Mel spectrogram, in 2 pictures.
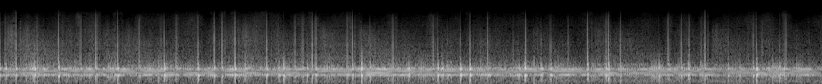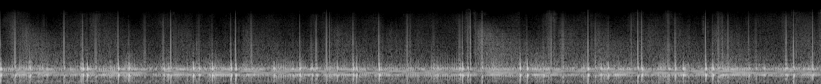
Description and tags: An asthmatic drone. It's like fluid in the lungs. Gurgle...snap...crackle...pop!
